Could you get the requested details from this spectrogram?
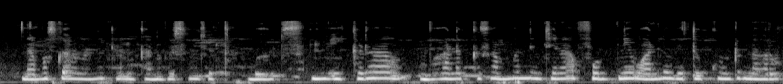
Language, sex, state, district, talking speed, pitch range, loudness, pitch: Telugu, female, Andhra Pradesh, Guntur, 90 wpm, 250-270 Hz, -14 LUFS, 260 Hz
